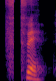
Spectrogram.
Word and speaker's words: fait: Ensuite, il, elle, on fait. Donc là, il y a un T, mais le T est muet.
